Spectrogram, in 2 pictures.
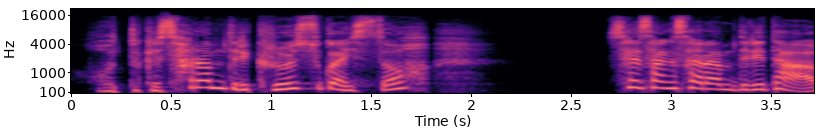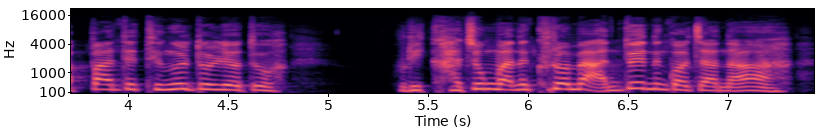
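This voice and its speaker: A woman's voice: medium pitch, fairly bright tone, no room sound, clean studio sound, natural voice. A woman voicing a tearful, devoted adult daughter who pleads and sobs, in a story radio reading. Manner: pleading, sobbing.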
